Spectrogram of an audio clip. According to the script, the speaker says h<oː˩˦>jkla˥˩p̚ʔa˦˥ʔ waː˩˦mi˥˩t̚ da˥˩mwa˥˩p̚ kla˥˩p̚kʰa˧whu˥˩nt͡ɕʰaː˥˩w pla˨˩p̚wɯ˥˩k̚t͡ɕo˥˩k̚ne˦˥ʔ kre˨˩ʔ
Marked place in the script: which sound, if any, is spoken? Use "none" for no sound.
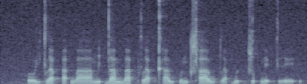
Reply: oː˩˦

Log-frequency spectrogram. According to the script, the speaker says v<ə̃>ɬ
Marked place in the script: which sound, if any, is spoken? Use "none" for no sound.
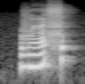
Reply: ə̃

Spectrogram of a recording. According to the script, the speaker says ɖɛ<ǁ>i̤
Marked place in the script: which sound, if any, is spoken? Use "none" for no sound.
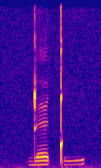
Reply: ǃ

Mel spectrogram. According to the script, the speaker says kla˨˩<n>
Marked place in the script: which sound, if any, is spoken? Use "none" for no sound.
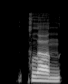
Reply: n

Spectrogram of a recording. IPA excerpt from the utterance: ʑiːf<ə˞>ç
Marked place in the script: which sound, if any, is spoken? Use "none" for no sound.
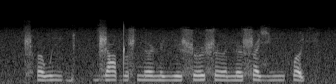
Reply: ʌ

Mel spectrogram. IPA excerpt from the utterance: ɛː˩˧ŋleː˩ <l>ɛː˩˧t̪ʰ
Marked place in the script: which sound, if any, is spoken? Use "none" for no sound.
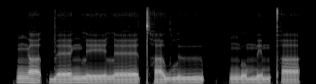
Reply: l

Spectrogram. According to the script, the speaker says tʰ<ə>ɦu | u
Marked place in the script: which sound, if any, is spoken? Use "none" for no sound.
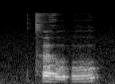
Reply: ə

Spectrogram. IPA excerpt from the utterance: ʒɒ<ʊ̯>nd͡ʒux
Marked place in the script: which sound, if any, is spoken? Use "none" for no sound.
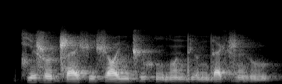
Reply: ɪ̯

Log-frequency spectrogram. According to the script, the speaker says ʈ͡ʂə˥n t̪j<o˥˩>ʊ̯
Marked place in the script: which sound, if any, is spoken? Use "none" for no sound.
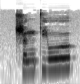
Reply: o˥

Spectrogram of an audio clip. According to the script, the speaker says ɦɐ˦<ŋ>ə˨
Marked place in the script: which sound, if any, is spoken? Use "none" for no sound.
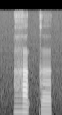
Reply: kː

